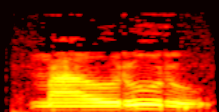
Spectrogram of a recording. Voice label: thanks, tahitian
